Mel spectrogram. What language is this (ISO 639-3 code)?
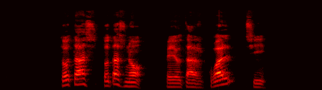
arg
